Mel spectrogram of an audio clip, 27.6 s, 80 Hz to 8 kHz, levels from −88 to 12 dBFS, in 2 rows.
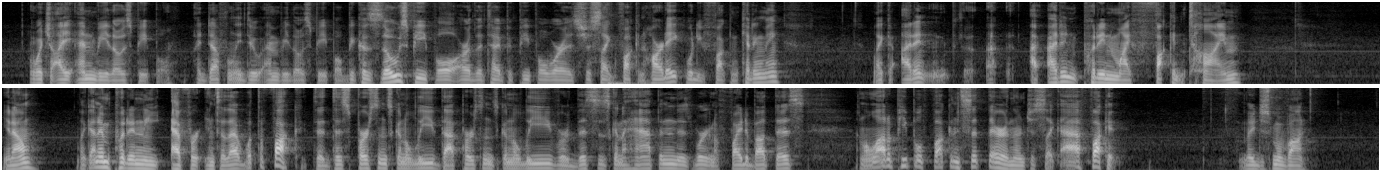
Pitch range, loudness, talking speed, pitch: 95-115 Hz, -21 LUFS, 205 wpm, 105 Hz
